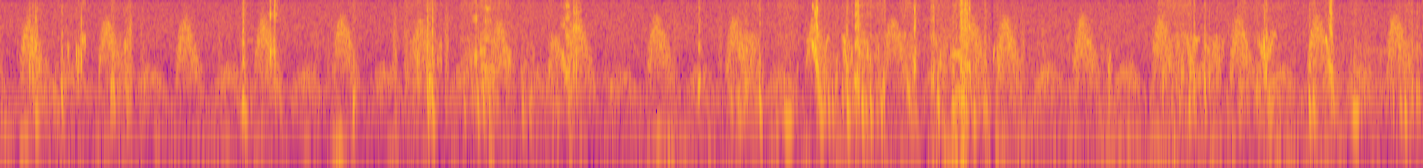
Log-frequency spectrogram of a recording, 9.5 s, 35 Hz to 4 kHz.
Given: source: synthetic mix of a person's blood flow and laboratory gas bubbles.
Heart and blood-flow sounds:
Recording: Doppler ultrasound of blood flow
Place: subclavian vein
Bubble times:
0.17-0.59 s: bubbles
0.71-0.88 s: bubbles
1.59-1.70 s: bubbles
1.76-1.92 s: bubbles
2.32-2.41 s: bubbles
2.70-2.95 s: bubbles
3.06-3.44 s: bubbles
3.47-3.58 s: bubbles
3.65-3.92 s: bubbles
4.63-4.71 s: bubbles
4.84-5.13 s: bubbles
5.19-5.33 s: bubbles
5.40-5.91 s: bubbles
6.00-6.15 s: bubbles
6.20-6.72 s: bubbles
7.72-8.58 s: bubbles
8.69-8.94 s: bubbles
8.99-9.15 s: bubbles
9.26-9.49 s: bubbles
From the record:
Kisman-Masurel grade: 343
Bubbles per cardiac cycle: rolling drumbeat, 9 or more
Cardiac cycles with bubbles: 100%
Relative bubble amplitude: loud (0.450 to 0.775)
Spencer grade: 3 (all of the cardiac periods contain showers or single bubble signals, but not dominating or overriding the cardiac motion signals)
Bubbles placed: anywhere in the cardiac cycle

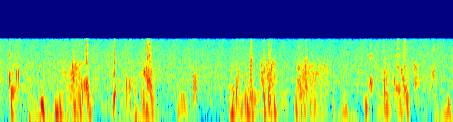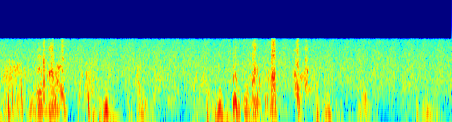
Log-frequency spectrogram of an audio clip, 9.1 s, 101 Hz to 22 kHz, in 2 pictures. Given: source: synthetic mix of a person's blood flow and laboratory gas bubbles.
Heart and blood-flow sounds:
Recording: Doppler ultrasound of blood flow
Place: precordium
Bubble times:
0.00-0.03 s: bubbles
0.08-0.23 s: bubbles
0.52-0.95 s: bubbles
1.10-1.20 s: bubbles
1.24-1.35 s: bubbles
1.40-1.58 s: bubbles
1.90-2.01 s: bubbles
2.29-2.80 s: bubbles
2.94-3.31 s: bubbles
3.63-3.75 s: bubbles
3.82-4.22 s: bubbles
4.32-4.37 s: bubbles
4.55-4.79 s: bubbles
4.83-5.22 s: bubbles
5.37-5.47 s: bubbles
6.83-7.33 s: bubbles
7.46-7.64 s: bubbles
From the record:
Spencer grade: 3 (all of the cardiac periods contain showers or single bubble signals, but not dominating or overriding the cardiac motion signals)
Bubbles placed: only in the low amplitude regions of the cardiac cycle

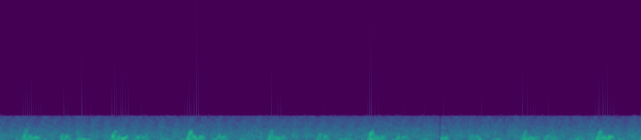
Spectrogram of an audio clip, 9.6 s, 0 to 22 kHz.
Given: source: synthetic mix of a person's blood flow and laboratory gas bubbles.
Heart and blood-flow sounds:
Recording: Doppler ultrasound of blood flow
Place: precordium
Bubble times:
1.12-1.26 s: bubbles
3.89-3.93 s: bubbles
From the record:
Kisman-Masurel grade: 121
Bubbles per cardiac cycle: 1 to 2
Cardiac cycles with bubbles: 10 to 50%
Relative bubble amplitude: barely perceptible (0.100 to 0.250)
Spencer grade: 2 (many but less than half of the cardiac periods contain bubble signals, singularly or in groups)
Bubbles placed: only in the low amplitude regions of the cardiac cycle

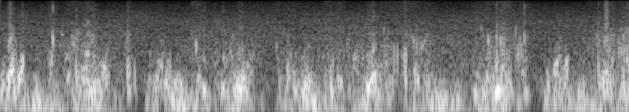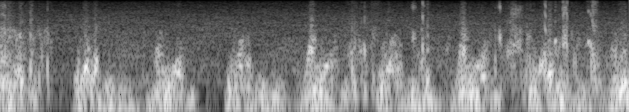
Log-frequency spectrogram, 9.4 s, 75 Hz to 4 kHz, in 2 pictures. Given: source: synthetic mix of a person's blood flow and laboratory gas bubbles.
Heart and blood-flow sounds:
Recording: Doppler ultrasound of blood flow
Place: precordium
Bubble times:
0.35-0.76 s: bubbles
0.91-1.05 s: bubbles
1.43-1.59 s: bubbles
1.64-1.76 s: bubbles
2.05-2.73 s: bubbles
2.85-3.27 s: bubbles
3.52-4.10 s: bubbles
4.40-5.12 s: bubbles
7.32-7.57 s: bubbles
7.80-7.97 s: bubbles
8.40-8.74 s: bubbles
8.77-9.07 s: bubbles
9.10-9.28 s: bubbles
From the record:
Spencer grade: 3 (all of the cardiac periods contain showers or single bubble signals, but not dominating or overriding the cardiac motion signals)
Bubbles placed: only in the low amplitude regions of the cardiac cycle

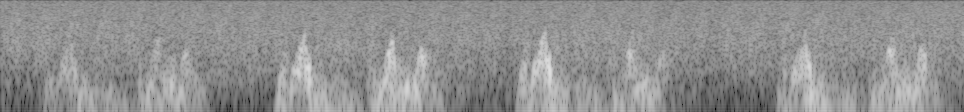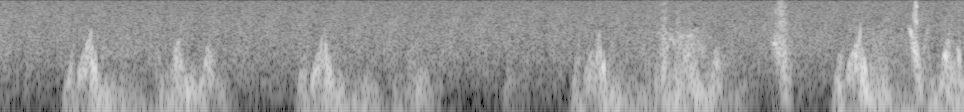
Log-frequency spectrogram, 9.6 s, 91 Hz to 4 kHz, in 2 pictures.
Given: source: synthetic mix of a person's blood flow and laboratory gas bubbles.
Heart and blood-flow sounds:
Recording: Doppler ultrasound of blood flow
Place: precordium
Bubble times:
8.08-8.39 s: bubbles
8.67-8.79 s: bubbles
9.10-9.29 s: bubbles
9.34-9.46 s: bubbles
9.57-9.65 s: bubbles
From the record:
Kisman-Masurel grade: 222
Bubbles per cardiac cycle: several, 3 to 8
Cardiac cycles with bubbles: 10 to 50%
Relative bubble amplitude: moderate (0.250 to 0.450)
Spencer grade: 2 (many but less than half of the cardiac periods contain bubble signals, singularly or in groups)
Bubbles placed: anywhere in the cardiac cycle

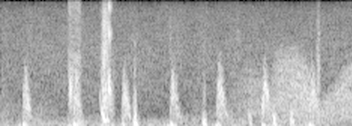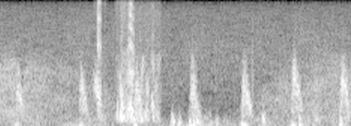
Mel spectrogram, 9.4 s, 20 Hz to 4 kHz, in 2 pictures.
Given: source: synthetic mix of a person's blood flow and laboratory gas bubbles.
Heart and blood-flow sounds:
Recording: Doppler ultrasound of blood flow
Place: subclavian vein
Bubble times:
0.90-1.07 s: bubbles
1.31-1.54 s: bubbles
5.91-6.10 s: bubbles
6.21-6.82 s: bubbles
From the record:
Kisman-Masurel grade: 223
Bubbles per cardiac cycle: several, 3 to 8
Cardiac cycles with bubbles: 10 to 50%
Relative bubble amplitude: loud (0.450 to 0.775)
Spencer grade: 2 (many but less than half of the cardiac periods contain bubble signals, singularly or in groups)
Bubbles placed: anywhere in the cardiac cycle

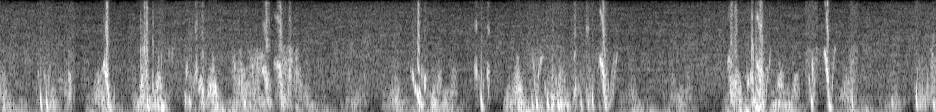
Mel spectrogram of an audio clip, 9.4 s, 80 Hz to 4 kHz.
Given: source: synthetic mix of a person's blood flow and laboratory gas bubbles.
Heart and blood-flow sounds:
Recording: Doppler ultrasound of blood flow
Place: precordium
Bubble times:
0.37-0.52 s: bubbles
0.63-0.76 s: bubbles
1.00-1.15 s: bubbles
1.38-1.74 s: bubbles
1.84-2.05 s: bubbles
2.31-3.10 s: bubbles
4.10-4.38 s: bubbles
4.73-4.92 s: bubbles
5.29-6.18 s: bubbles
7.27-7.40 s: bubbles
7.44-7.71 s: bubbles
8.05-8.19 s: bubbles
8.22-8.37 s: bubbles
8.48-8.60 s: bubbles
9.13-9.37 s: bubbles
From the record:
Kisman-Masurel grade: 243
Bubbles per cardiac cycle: several, 3 to 8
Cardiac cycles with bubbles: 100%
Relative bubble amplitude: loud (0.450 to 0.775)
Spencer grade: 3 (all of the cardiac periods contain showers or single bubble signals, but not dominating or overriding the cardiac motion signals)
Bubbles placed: only in the low amplitude regions of the cardiac cycle

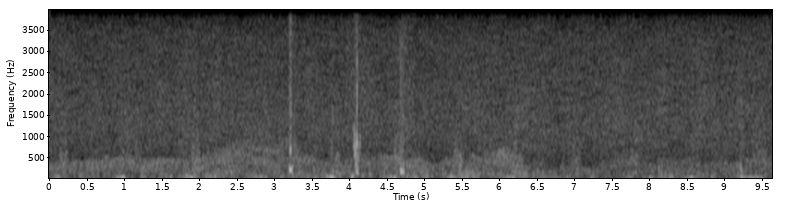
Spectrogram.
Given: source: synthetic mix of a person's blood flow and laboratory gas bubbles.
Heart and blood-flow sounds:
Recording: Doppler ultrasound of blood flow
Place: subclavian vein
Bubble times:
3.18-3.29 s: bubbles
4.05-4.16 s: bubbles
4.65-4.78 s: bubbles
From the record:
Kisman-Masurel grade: 123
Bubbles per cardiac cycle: 1 to 2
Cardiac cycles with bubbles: 10 to 50%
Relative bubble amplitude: loud (0.450 to 0.775)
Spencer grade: 2 (many but less than half of the cardiac periods contain bubble signals, singularly or in groups)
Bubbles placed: anywhere in the cardiac cycle

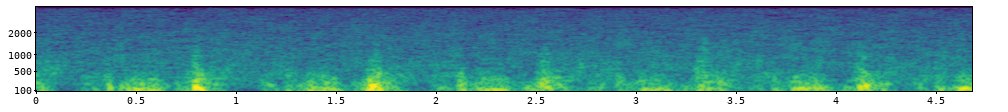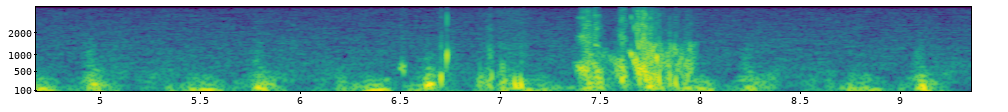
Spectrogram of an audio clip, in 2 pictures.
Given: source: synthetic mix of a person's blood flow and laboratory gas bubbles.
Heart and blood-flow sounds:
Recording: Doppler ultrasound of blood flow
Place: precordium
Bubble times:
6.49-6.54 s: bubbles
6.68-6.78 s: bubbles
6.88-7.14 s: bubbles
7.36-7.99 s: bubbles
From the record:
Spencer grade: 2 (many but less than half of the cardiac periods contain bubble signals, singularly or in groups)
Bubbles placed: anywhere in the cardiac cycle

